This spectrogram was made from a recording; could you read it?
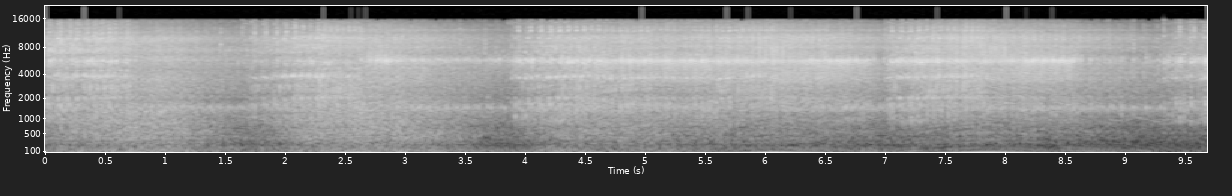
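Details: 2017 Toyota Hilux 2.8 1GD diesel with brand-new zero-km replacement engine after the old one seized: even diesel clatter over a low rumble, swelling and settling smoothly with light throttle, no knocks; normal healthy idle.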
